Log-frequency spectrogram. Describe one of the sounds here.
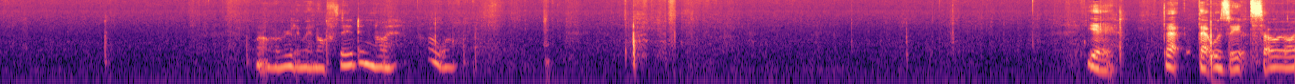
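Fabric rustles softly as hands handle it.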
